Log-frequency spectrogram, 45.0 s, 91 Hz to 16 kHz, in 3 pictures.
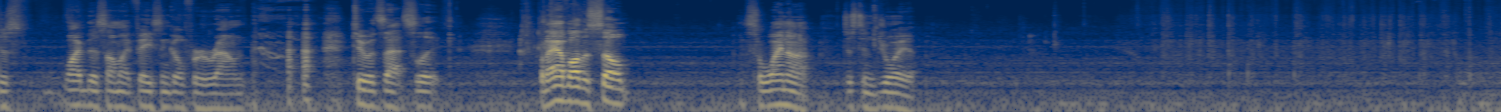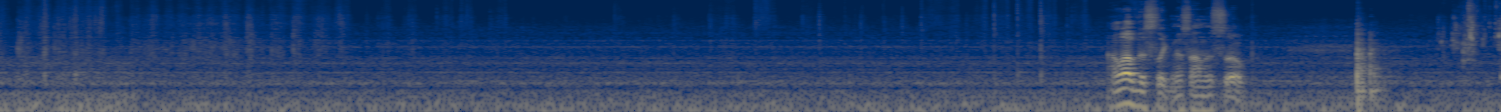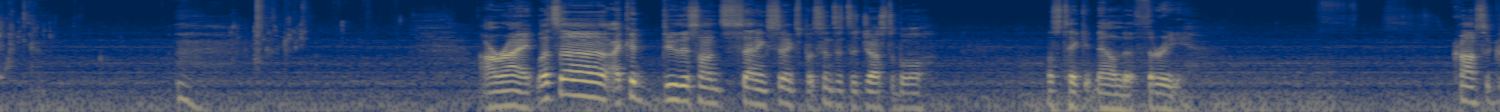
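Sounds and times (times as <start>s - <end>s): shaving brush swishing lather: 11.2s - 20.4s, 21.1s - 26.8s
water drips: 29.4s - 30.6s, 32.4s - 34.1s.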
